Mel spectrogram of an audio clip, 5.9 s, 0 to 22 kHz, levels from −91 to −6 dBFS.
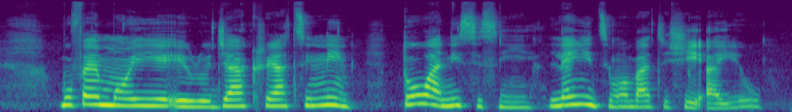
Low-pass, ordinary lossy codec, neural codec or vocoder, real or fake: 19.8 kHz; none; none; real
